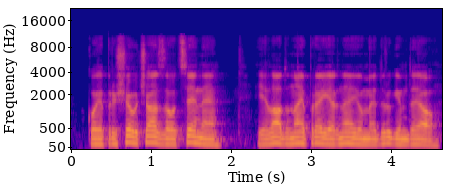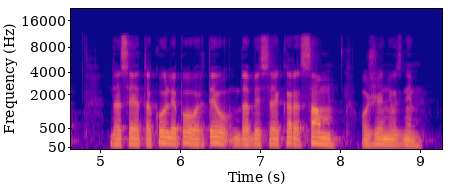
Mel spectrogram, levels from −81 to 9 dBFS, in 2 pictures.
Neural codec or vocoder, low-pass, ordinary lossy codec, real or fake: codec, 24 kHz, 3.1 kbps, DualCodec; 10.8 kHz; AAC, 64 kbps; fake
